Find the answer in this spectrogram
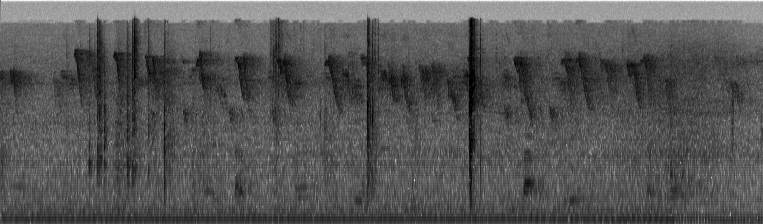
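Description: Birds chirping: many quick high calls sweeping downward, several a second, over a steady low hum. A few sharp clicks, the loudest about halfway through.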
